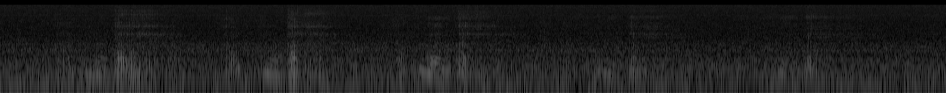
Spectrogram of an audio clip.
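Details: Soft, low, rumbling breaths repeating irregularly under steady room noise; quiet snoring during sleep.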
